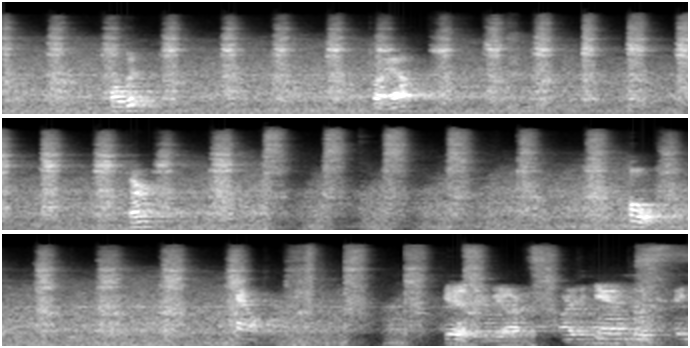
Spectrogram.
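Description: A man speaks with encouragement nearby.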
